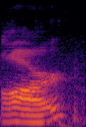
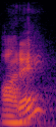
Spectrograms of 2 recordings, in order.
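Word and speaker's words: あれ: This one is also not are, my English speakers. This is are.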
